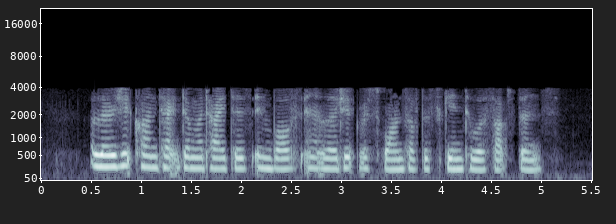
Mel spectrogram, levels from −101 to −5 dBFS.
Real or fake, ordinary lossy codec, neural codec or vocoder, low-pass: real; AAC, 16 kbps; none; 7.2 kHz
